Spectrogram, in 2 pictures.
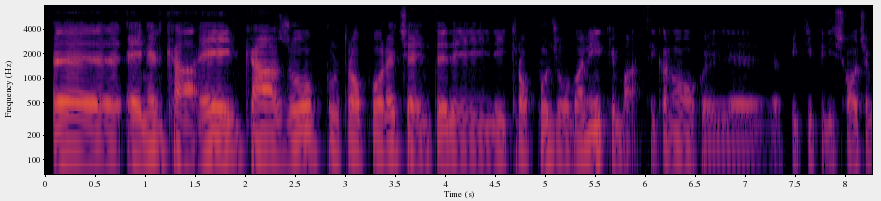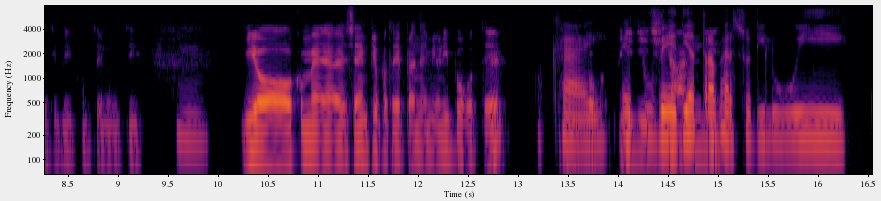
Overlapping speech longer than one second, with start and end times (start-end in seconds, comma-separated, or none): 13.4-15.0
